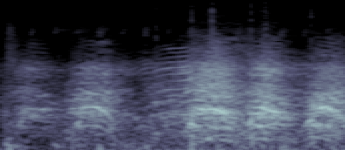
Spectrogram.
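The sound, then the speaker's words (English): A crowd of high school students and parents protesting school funding in Baltimore chants and shouts together, the loud massed voices rising in several rhythmic surges. “That is the sound of high school students and parents protesting over school funding in Baltimore.”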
